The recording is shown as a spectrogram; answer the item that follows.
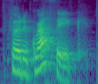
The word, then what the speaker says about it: photographic: The third example, photographic, the stress is on the third syllable.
